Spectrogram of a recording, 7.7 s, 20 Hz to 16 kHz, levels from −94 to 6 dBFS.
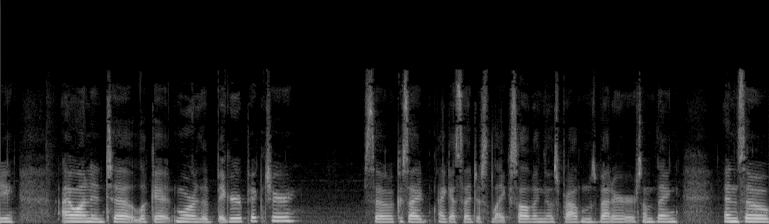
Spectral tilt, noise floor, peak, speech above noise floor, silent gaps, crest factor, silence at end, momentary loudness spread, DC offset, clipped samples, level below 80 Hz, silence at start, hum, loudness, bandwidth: -5.5 dB/octave; -60 dBFS; -6 dBFS; 35 dB; none; 18 dB; 0 s; 9 LU; under 0.1%; under 0.1%; -72 dBFS; 0 s; none; -26 LUFS; 11 kHz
